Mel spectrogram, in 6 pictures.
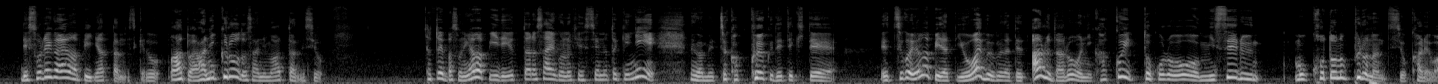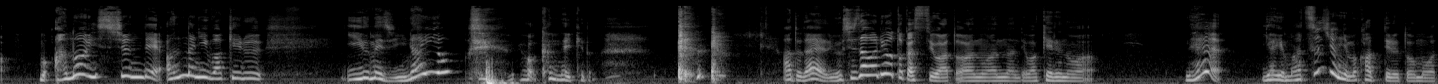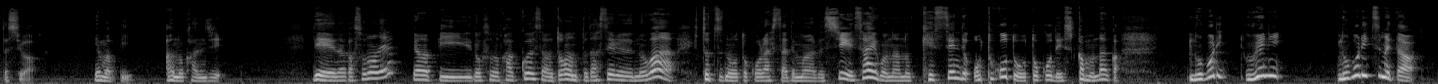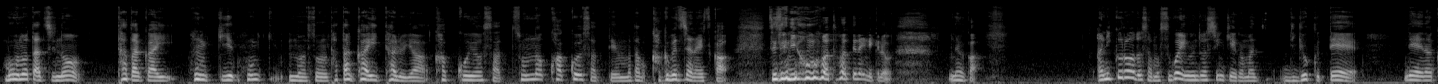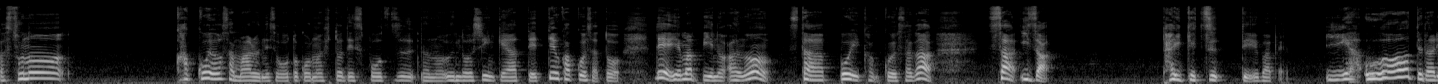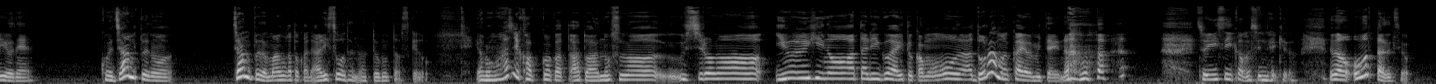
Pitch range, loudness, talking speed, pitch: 180-255 Hz, -24 LUFS, 370 characters per minute, 210 Hz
